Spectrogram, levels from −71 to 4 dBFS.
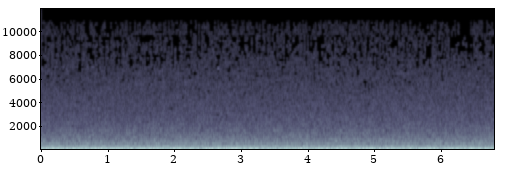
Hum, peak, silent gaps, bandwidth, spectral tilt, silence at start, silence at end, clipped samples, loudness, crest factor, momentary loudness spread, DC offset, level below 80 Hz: none; -4 dBFS; none; 11 kHz; -6 dB/octave; 0 s; 0 s; under 0.1%; -21 LUFS; 12 dB; 1 LU; under 0.1%; -18 dBFS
